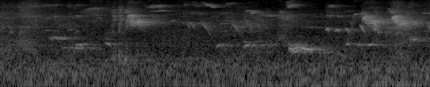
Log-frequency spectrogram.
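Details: Auckland, New Zealand tui producing a medley of sliding whistles, short tonal notes and scratchy rising sweeps, set against a constant low background rumble.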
